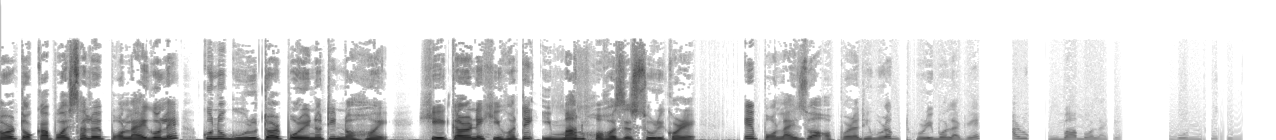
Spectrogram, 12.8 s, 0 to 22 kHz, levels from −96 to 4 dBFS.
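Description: From 6.81 s, after "সিহঁতে ইমান সহজে চুৰি", the fade-out carries truncation distortion on a fade: undithered level steps, which fits roughly 11-bit resolution. From 9.55 s to the end, the tail turns gritty. The waveform shows square staircase steps, and the spectrogram shows broadband speckle.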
